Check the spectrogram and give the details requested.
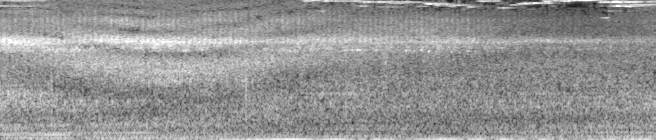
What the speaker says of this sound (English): there's a garbage truck here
